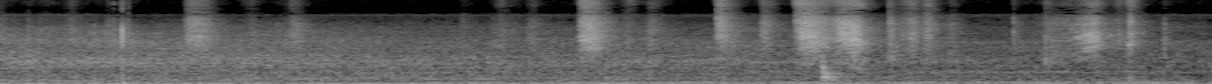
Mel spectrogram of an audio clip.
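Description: Scattered light clicks and rustles of handling noise, with the loudest cluster about four seconds in, over a faint steady room hum.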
